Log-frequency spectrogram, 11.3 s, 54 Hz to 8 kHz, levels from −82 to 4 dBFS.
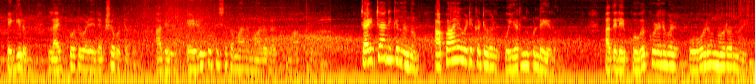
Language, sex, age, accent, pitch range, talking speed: Malayalam, male, 30-49, native, 110-175 Hz, 95 wpm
